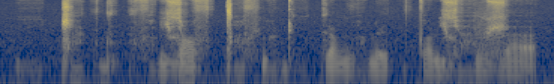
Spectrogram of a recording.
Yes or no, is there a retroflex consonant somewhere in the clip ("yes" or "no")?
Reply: yes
